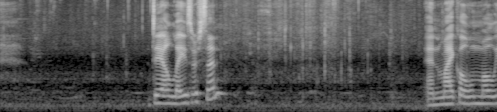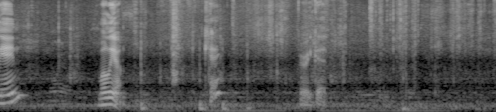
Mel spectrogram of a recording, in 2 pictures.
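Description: Papers rustle as pages are turned.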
